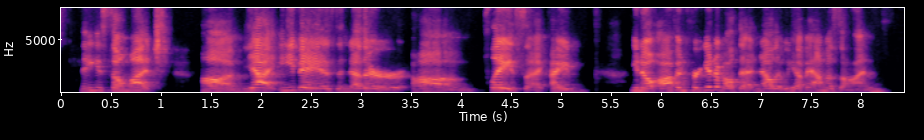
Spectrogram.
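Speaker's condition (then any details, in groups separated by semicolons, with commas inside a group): No condition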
